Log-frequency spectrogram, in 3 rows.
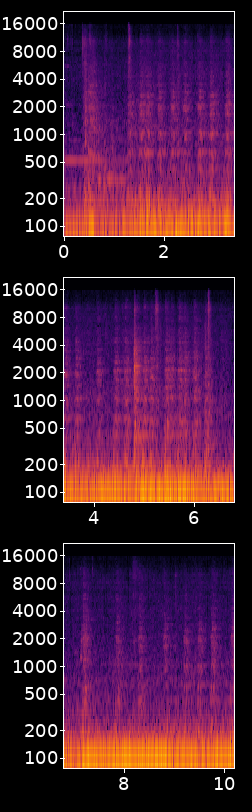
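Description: Interior of a Mark 3 coach as a Class 43-hauled HST pulls away from a station and gathers speed. The low rumble of the diesel power cars and the running gear builds steadily, with a few sharp clunks from the track and coach. A short steady electronic tone dies away in the first second.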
